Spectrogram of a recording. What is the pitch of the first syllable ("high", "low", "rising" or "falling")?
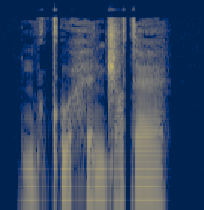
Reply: rising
